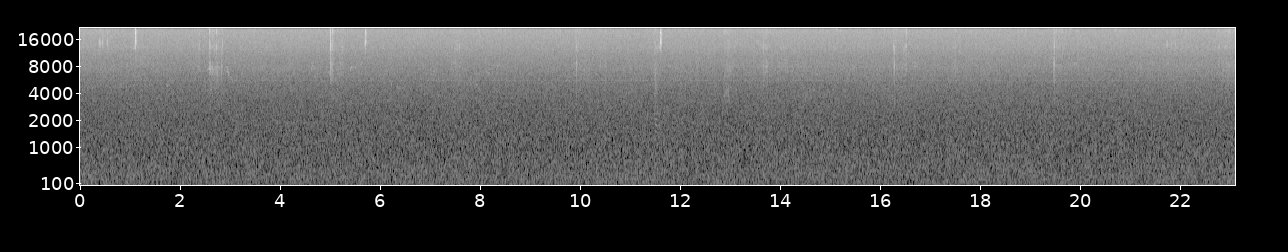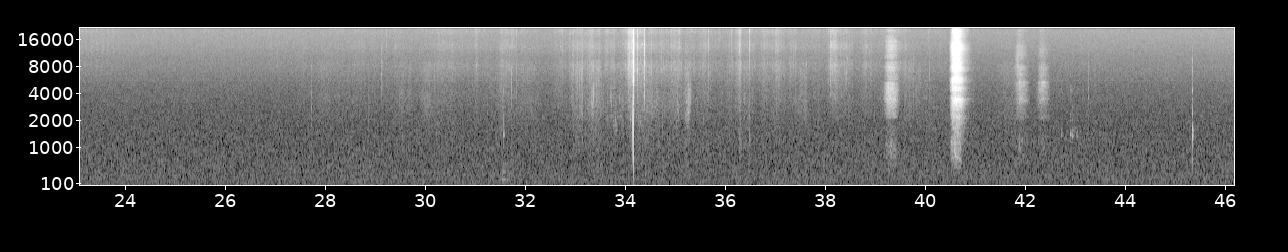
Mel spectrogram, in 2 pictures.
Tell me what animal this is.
Stenobothrus rubicundulus, an orthopteran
